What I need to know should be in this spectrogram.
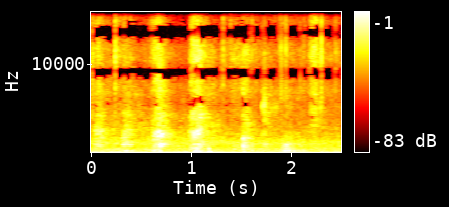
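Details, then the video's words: Pomeranian worked up while playing with a Boston Terrier, not stopping: a handful of quick, sharp yapping barks spaced about half a second apart, some with a whiny edge, over faint background hum. "Gigil na ang Pomeranian sa Boston Terrier! Ayaw tumigil!"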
